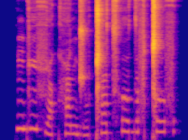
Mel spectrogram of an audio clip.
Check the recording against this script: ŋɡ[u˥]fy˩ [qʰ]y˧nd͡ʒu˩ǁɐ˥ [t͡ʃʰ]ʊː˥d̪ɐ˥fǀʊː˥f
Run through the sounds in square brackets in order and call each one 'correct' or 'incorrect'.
incorrect: y˥, correct, incorrect: t͡sʰ

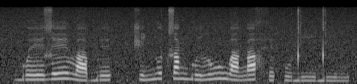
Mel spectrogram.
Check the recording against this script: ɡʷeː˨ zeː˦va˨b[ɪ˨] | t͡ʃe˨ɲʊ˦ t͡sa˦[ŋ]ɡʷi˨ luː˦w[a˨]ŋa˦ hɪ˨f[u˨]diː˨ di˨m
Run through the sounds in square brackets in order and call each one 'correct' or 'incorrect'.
incorrect: ɪ˦, correct, correct, correct

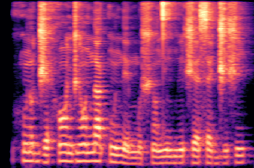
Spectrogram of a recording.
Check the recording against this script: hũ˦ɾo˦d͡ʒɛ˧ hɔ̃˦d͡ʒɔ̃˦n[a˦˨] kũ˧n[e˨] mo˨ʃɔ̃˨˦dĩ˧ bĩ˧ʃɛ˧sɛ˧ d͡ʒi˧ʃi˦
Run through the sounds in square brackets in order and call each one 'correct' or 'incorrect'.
incorrect: a˦, correct

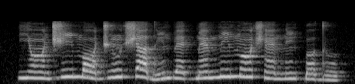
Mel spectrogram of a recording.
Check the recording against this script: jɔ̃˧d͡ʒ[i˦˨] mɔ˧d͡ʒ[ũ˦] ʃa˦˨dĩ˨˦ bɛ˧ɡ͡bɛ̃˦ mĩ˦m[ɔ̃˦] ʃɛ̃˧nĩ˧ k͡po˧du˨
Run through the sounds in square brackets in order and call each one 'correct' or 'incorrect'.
incorrect: i˦, correct, correct

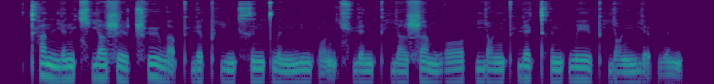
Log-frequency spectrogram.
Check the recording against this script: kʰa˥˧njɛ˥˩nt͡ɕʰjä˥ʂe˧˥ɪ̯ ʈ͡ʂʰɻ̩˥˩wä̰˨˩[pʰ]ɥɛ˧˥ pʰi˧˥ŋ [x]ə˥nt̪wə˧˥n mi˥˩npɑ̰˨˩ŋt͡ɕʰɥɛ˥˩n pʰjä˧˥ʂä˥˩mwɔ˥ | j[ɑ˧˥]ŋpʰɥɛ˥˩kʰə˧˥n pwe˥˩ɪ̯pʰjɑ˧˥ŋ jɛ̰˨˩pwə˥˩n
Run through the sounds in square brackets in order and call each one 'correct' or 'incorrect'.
correct, correct, correct

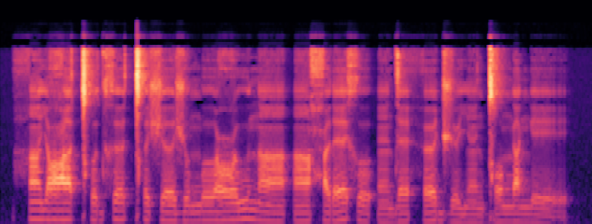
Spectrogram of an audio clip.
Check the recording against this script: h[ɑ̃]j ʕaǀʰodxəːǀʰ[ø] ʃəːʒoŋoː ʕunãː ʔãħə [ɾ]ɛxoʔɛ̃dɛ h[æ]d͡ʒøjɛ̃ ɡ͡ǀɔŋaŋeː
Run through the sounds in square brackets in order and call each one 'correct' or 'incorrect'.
incorrect: ã, incorrect: ə, correct, incorrect: œ

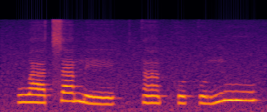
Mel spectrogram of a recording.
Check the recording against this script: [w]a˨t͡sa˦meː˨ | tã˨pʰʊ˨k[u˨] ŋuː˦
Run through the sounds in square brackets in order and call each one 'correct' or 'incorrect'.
correct, incorrect: ʊ˨

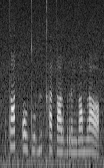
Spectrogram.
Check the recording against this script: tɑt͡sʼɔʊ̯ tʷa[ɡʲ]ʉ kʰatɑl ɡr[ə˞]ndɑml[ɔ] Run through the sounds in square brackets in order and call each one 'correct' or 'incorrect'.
incorrect: ɡ, incorrect: ə, incorrect: ɑ

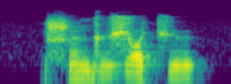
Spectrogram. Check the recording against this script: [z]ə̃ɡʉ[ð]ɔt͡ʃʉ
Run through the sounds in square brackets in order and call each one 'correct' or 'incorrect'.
incorrect: ɬ, incorrect: ʒ

